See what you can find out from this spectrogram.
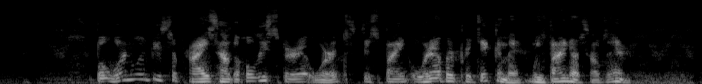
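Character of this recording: phasing stages 6, 3 Hz, lowest notch 800–1900 Hz; random-step tremolo 2.6 Hz, depth 80%; a shimmering, thickened sound

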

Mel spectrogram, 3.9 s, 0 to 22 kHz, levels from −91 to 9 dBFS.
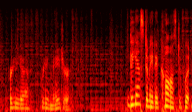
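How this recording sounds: a quantiser's noise floor 12-bit, dither triangular; tremolo saw down 10 Hz, depth 85%; AAC

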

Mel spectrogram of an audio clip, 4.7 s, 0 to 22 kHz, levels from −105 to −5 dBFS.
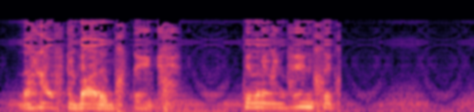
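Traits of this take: phasing stages 6, 1.3 Hz, lowest notch 220–3600 Hz; random-step tremolo; aliases and images of a low sample rate 5400 Hz, jitter 0%; MP3

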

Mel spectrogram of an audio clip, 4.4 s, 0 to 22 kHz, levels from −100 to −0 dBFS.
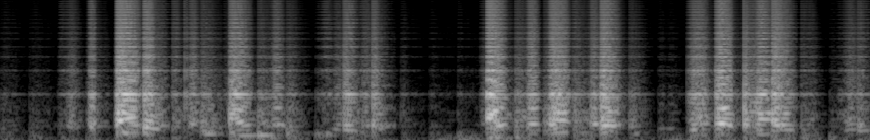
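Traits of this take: a buzz of ramps at a fixed pitch in blocks of 32 samples; tremolo saw down 7 Hz, depth 100%; a shimmering, thickened sound

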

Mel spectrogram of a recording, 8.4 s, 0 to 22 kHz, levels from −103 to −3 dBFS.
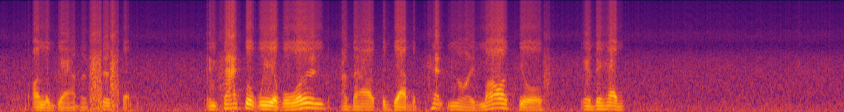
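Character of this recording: a quantiser's noise floor 8-bit, dither triangular; phasing stages 12, 0.82 Hz, lowest notch 550–3200 Hz; aliases and images of a low sample rate 4200 Hz, jitter 20%

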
